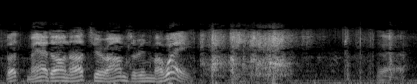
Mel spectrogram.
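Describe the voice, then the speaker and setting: An actor playing a practical, unimpressed mule driver, speaking bluntly in old-time radio style. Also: male voice, on the high side, animated, measured pace. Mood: dismissive. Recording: very noisy, muffled 1950 radio recording.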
